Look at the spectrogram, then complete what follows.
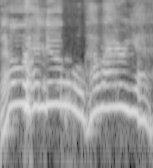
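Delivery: thickened, exaggerated Irish accent, pitched very high. Joking about strengthening their own accent: exaggerated Irish accent. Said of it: "strengthen it".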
